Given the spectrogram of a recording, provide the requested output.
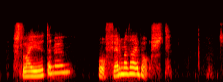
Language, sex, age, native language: Icelandic, female, 11, Icelandic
